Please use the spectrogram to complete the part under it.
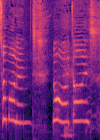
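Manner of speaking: put-on British accent. Showing how to do the accent by speaking higher, in a bad British accent. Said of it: "Why are we doing bad British accents".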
